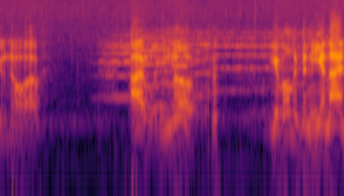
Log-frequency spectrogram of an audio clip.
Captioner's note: chuckles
